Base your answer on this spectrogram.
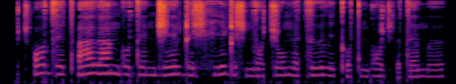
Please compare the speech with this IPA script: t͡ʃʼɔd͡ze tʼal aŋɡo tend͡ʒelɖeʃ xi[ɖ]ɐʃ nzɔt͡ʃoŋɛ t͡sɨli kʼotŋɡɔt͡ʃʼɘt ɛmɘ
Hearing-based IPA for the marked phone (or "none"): ɖ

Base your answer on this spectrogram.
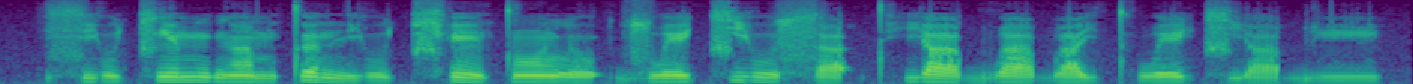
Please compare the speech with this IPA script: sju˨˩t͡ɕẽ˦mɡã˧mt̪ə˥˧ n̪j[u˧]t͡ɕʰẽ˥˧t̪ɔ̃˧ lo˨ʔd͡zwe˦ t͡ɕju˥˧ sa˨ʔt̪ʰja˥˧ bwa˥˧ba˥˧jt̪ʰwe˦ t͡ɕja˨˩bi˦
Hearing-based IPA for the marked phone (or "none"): u˨˩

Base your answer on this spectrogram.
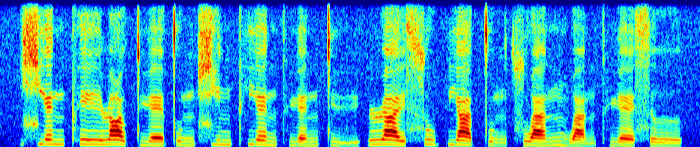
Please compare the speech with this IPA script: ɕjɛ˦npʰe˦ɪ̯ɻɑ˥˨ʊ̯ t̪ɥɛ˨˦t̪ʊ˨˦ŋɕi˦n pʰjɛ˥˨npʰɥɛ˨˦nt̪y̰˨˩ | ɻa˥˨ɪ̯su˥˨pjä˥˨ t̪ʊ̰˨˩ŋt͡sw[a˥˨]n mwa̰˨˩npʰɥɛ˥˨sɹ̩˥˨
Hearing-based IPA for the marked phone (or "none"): a˨˦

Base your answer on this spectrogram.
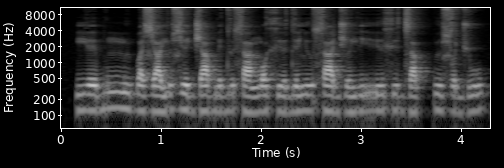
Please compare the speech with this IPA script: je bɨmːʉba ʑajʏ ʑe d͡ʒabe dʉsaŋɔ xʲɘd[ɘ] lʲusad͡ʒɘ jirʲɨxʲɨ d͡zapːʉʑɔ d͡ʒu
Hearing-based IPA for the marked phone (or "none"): e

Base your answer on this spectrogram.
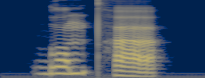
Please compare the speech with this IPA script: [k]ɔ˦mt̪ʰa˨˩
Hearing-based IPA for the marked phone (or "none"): ɡ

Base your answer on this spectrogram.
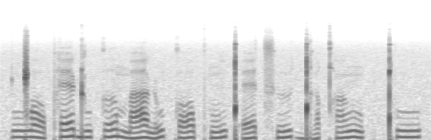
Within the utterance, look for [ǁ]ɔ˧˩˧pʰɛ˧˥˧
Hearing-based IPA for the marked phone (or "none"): ŋ͡ǁ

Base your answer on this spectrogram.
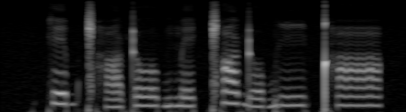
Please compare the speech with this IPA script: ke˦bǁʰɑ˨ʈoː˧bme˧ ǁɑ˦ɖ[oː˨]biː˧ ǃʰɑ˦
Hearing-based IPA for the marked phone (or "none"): o˨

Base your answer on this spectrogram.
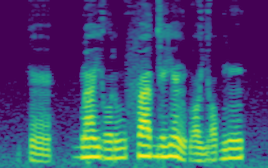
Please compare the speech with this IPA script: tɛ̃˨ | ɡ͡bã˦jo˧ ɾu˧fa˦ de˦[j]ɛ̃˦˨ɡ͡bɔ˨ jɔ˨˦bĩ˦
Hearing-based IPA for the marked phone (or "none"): j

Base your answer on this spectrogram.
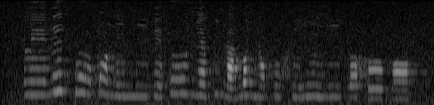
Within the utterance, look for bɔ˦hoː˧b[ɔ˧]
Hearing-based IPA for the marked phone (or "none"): ɔ˧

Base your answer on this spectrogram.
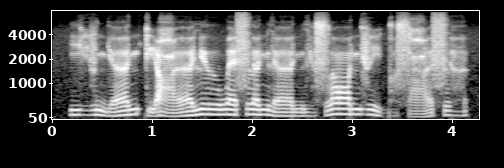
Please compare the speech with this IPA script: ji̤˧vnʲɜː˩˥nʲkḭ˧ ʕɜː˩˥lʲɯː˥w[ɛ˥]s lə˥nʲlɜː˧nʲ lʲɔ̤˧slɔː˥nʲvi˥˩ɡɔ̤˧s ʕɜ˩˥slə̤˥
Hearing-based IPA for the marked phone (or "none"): ɛ˥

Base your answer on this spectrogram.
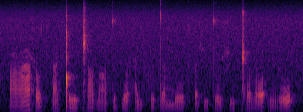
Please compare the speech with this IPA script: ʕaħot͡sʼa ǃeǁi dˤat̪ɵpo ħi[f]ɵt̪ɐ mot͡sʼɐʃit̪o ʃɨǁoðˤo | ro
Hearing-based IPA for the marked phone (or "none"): f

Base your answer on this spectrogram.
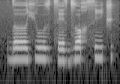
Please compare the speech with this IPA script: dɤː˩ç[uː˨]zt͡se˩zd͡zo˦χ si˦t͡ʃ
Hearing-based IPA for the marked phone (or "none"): uː˨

